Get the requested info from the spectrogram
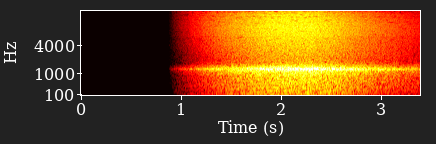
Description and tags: Wind Short
Windy Ambiance Sound
Edited, Free, Mastered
